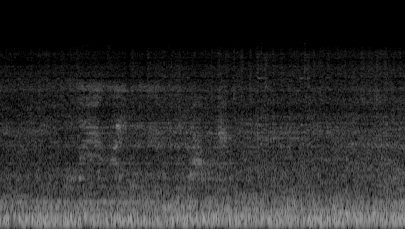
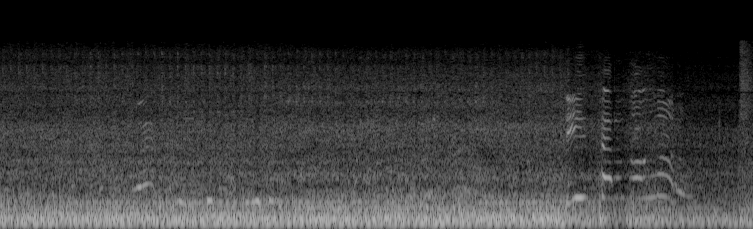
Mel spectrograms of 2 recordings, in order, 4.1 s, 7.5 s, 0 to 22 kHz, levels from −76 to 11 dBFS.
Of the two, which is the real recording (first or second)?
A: second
